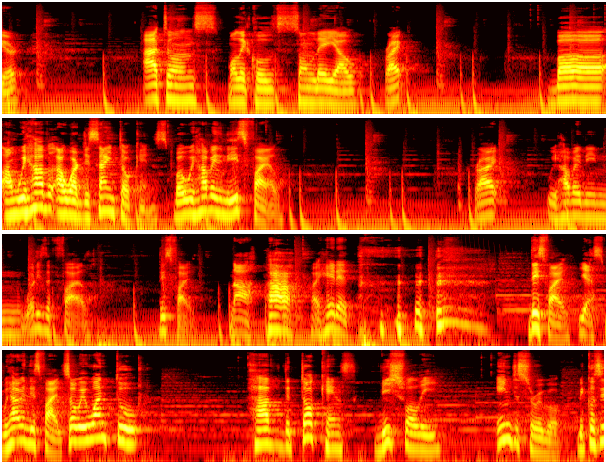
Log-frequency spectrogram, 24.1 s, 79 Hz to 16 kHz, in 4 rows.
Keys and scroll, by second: 9.3 ctrl+Tab, 11.1 ctrl+Tab, 15.4 ctrl+Tab, 17.2 ctrl+Tab.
